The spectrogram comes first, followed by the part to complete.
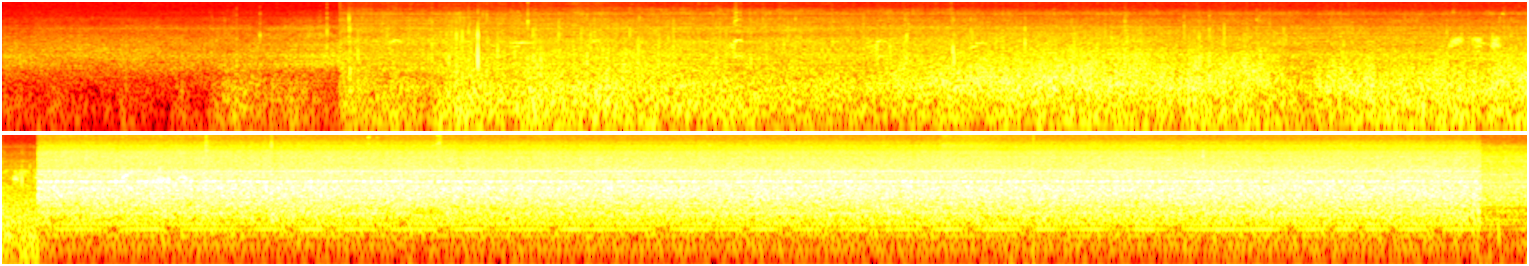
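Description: Storm wind noise swelling over the first half. About halfway in, it cuts to a diesel semi-truck idling close by: a loud, steady drone with a pulsing low note and a steady whine.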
